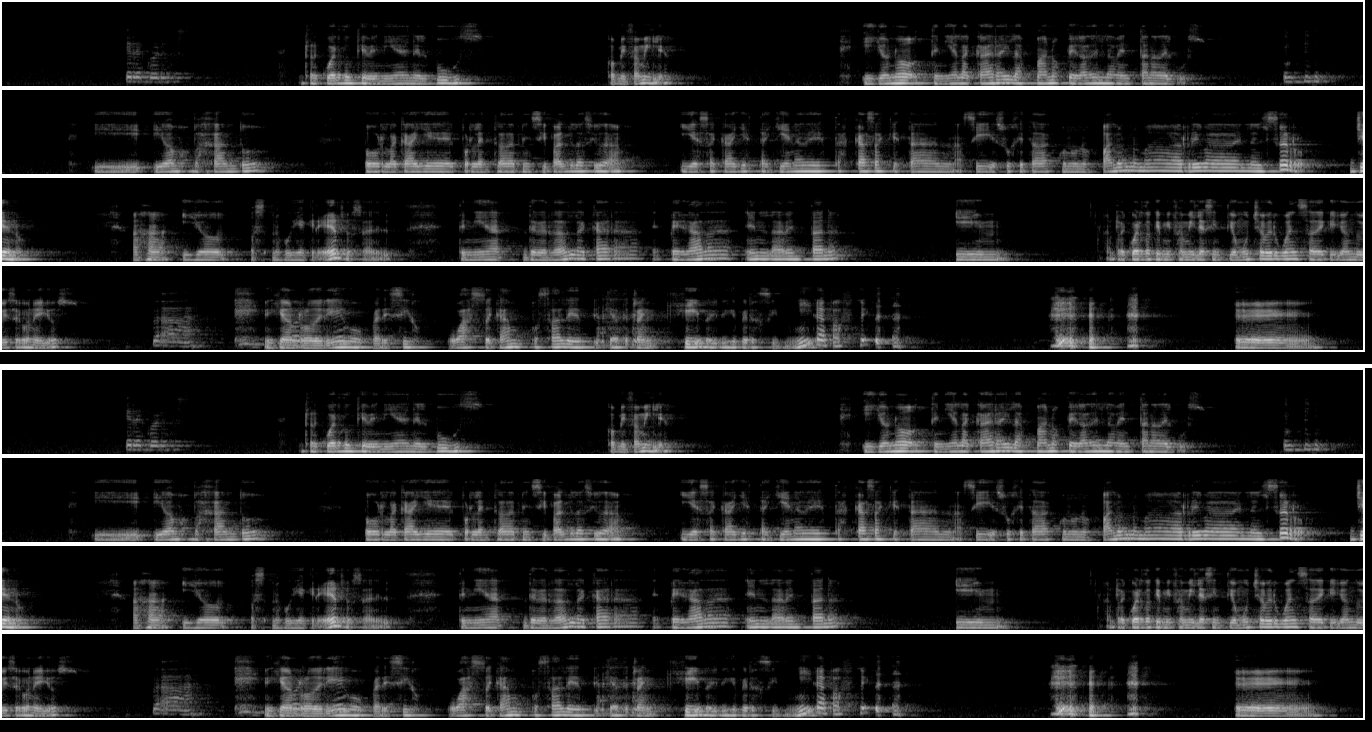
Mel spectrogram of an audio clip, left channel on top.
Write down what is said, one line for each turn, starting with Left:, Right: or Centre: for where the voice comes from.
Right: ¿Qué recuerdas?
Left: Recuerdo que venía en el bus con mi familia y yo no tenía la cara y las manos pegadas en la ventana del bus.
Right: <laughs> Ujú.
Left: y íbamos bajando por la calle, por la entrada principal de la ciudad, y esa calle está llena de estas casas que están así sujetadas con unos palos nomás arriba en el cerro, lleno. Ajá, y yo o sea, no podía creerlo, o sea, el- tenía de verdad la cara eh, pegada en la ventana y mm, recuerdo que mi familia sintió mucha vergüenza de que yo anduviese con ellos
Right: Ah,
Left: Y me dijeron,
Right: ¿por
Left: Rodrigo,
Right: qué?
Left: parecís guaso de campo, sale, te-
Right: <laughs>
Left: quédate tranquilo. Y dije, pero si mira para afuera. <laughs> Eh,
